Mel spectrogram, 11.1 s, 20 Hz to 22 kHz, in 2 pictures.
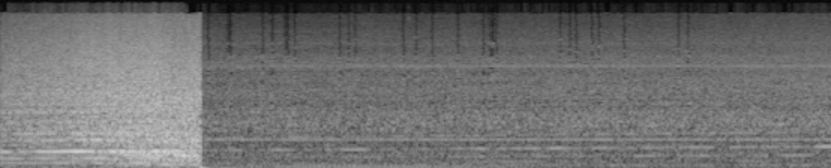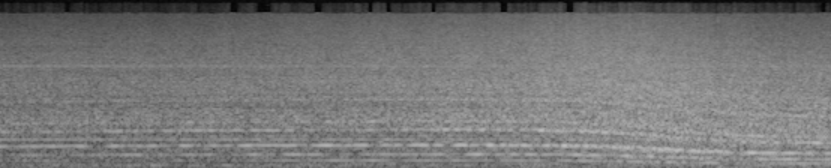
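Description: Race cars roar off at the green flag of the Turkey Hill 150 at Pocono: a brief loud burst, then a sustained droning pack of engines that swells gradually.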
